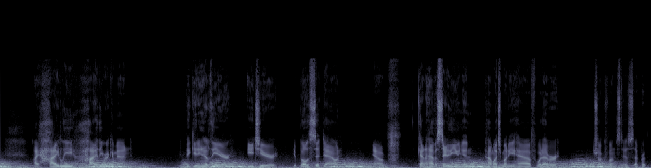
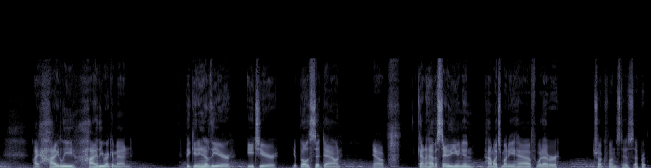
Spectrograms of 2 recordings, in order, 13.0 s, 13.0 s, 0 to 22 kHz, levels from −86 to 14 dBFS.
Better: second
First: low rumble; loud; throughout; 1 dB below the speech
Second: low rumble; faint; throughout; 20 dB below the speech

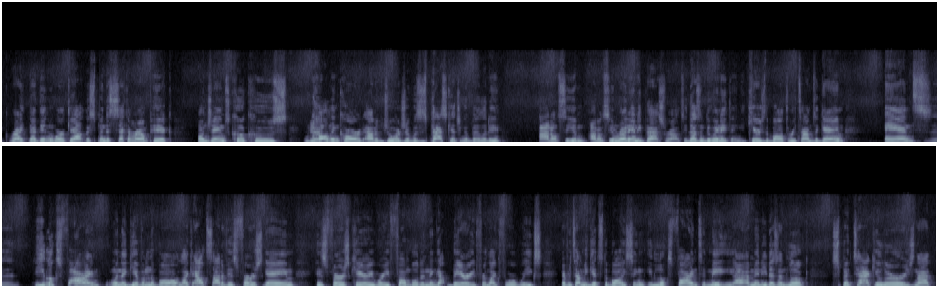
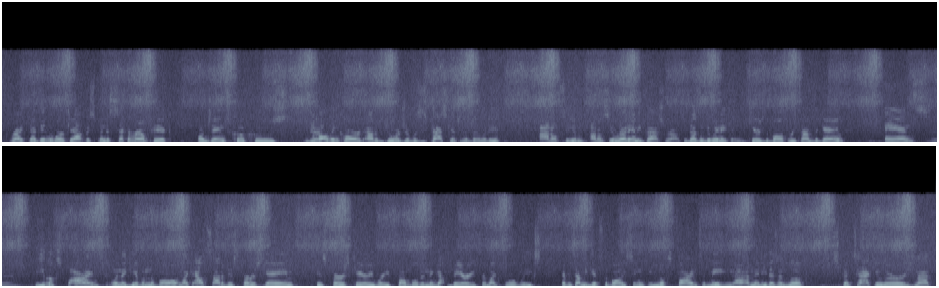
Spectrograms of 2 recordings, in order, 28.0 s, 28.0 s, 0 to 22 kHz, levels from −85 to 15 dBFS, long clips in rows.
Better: first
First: hiss; faint; throughout; 30 dB below the speech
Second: hiss; loud; throughout; 1 dB below the speech

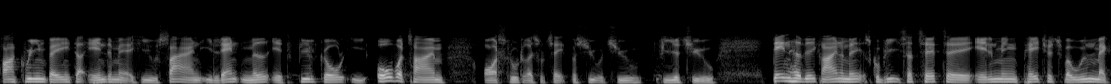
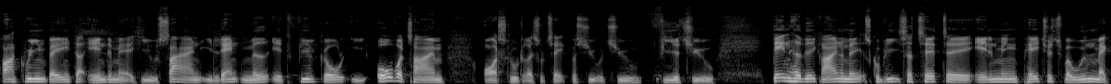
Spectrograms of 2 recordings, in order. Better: second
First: muffled; very; fading above 2.5 kHz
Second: none

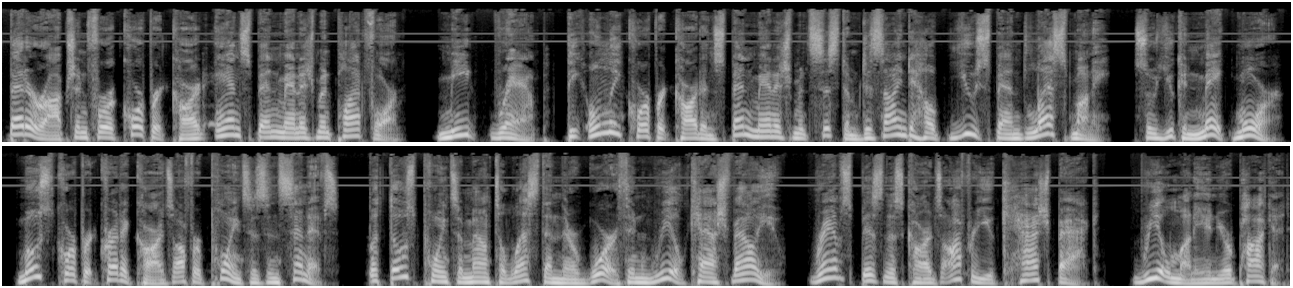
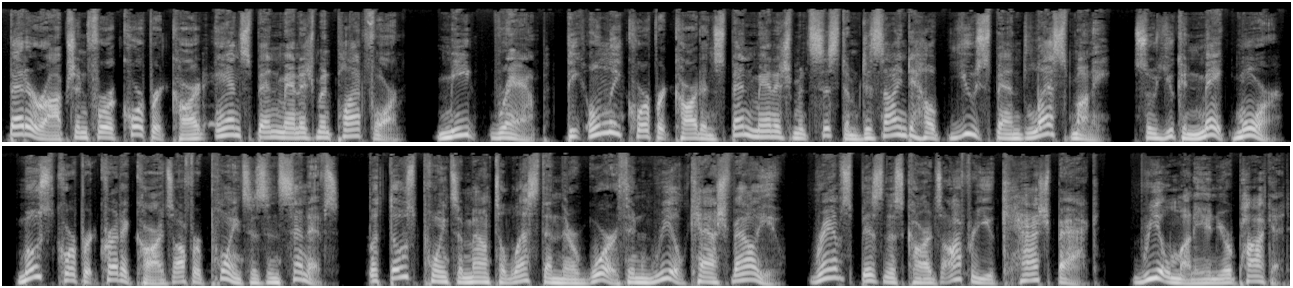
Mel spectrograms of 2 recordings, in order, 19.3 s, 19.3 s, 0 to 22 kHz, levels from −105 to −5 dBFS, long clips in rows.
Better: second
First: high-pitched whine; faint; throughout; 7 kHz, 30 dB below the speech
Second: none

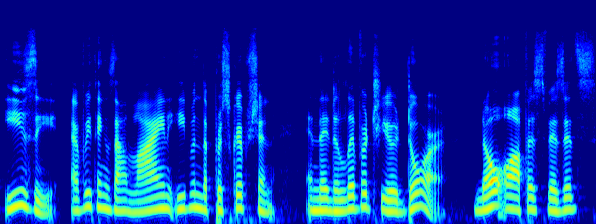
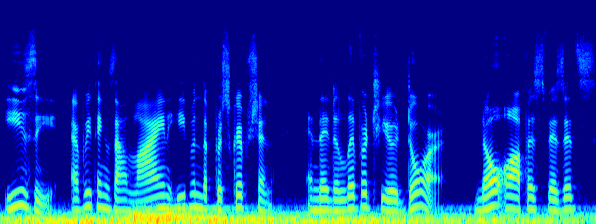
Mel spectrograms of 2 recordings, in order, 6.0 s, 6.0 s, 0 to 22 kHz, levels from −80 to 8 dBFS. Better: first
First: none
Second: low rumble; noticeable; throughout; 15 dB below the speech

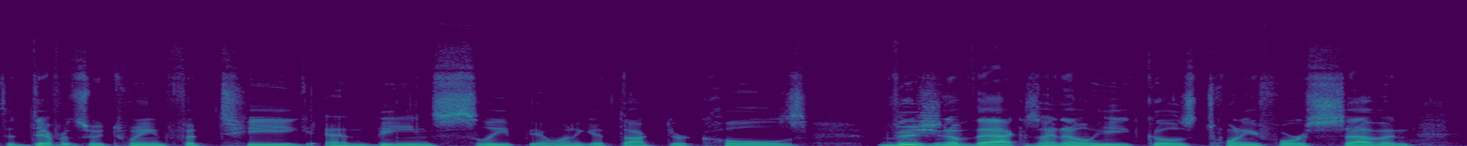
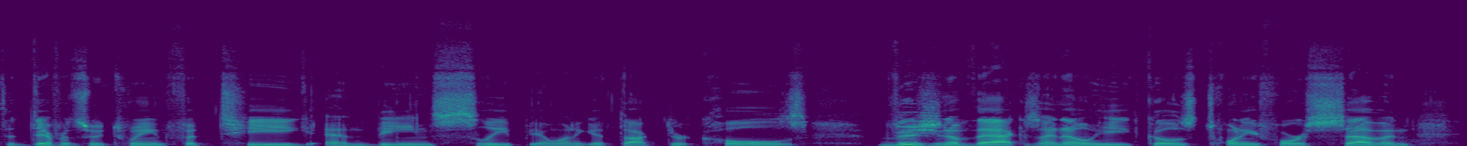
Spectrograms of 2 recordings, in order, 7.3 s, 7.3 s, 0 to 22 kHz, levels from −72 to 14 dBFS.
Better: first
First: none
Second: thin; somewhat; fading below 350 Hz

